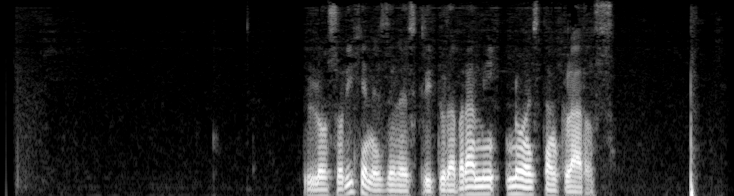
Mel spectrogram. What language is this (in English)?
Spanish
